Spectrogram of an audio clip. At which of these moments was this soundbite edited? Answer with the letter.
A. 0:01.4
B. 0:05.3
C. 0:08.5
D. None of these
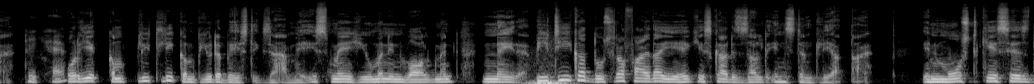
B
